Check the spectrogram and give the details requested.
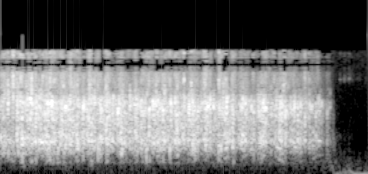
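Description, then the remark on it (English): A loud, dense burst of clapping and cheering from a group, sustained steadily for about four seconds before cutting off abruptly into quiet. “Clap, make noise, shit like that.”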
